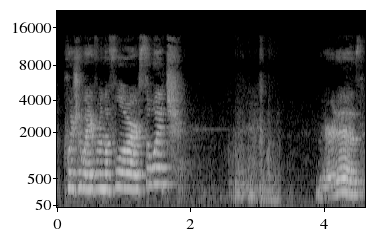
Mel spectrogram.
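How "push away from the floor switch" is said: high coaching call; urgent high-voiced cue; high-pitched urging. Real, not acted. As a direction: call out the switch in a much higher voice. Coach calling out pose switch.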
